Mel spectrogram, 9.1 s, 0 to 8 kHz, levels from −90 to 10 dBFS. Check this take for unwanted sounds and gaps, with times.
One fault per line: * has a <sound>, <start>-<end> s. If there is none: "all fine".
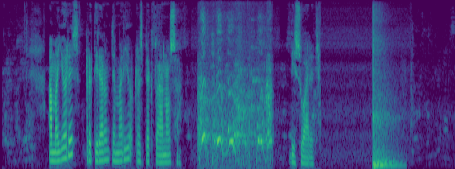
* has a bark, 3.9-5.5 s
* has a thud, 7.4-8.1 s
